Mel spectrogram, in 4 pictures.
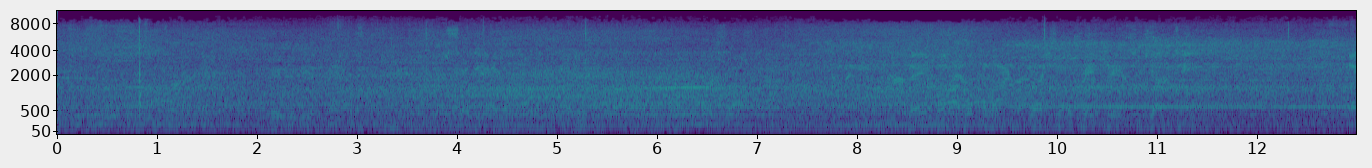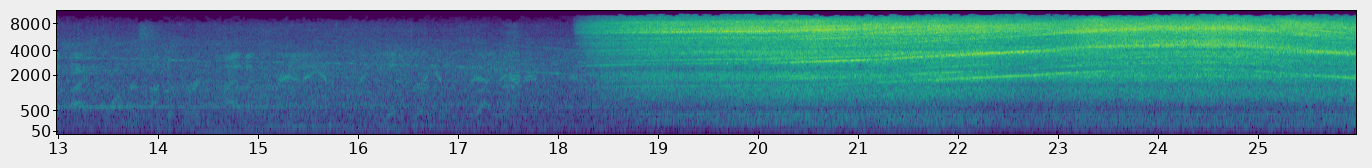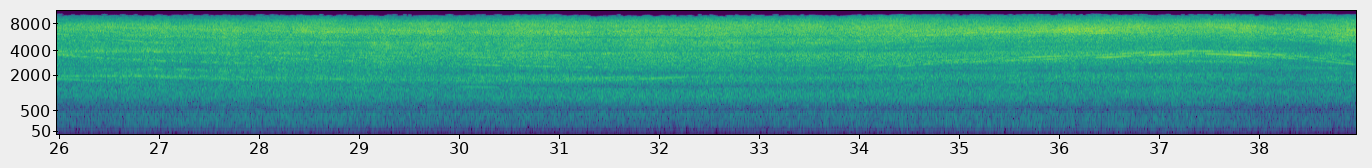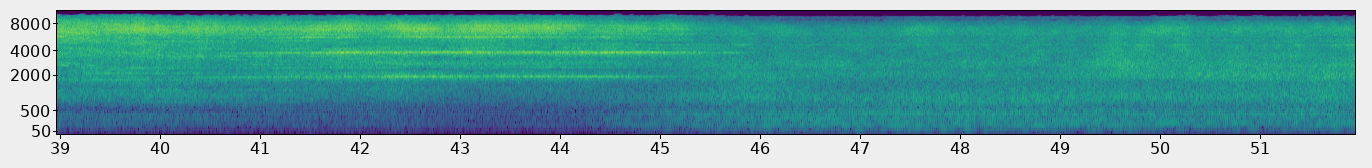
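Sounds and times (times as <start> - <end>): jet engine whine: 0.0 - 51.9
propeller hum: 0.0 - 51.9.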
